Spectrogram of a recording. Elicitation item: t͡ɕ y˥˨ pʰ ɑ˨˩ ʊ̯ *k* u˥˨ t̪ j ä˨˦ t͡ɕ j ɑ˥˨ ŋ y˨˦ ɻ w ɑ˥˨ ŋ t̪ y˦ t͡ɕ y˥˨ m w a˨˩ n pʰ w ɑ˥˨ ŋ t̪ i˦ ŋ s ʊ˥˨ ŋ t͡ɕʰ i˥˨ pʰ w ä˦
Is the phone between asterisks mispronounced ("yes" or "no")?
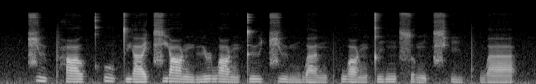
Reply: yes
